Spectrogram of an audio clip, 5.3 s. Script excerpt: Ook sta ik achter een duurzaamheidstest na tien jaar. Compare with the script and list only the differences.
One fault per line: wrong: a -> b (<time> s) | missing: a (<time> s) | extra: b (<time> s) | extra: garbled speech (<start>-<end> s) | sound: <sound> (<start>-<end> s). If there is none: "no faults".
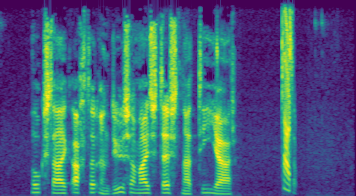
sound: chirp (4.3-4.5 s)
